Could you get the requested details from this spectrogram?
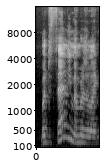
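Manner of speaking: normal talking voice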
